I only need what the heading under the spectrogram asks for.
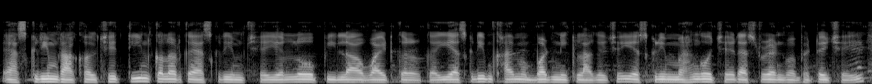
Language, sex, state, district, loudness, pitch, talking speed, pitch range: Maithili, male, Bihar, Supaul, -19 LUFS, 115 Hz, 205 wpm, 110-120 Hz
